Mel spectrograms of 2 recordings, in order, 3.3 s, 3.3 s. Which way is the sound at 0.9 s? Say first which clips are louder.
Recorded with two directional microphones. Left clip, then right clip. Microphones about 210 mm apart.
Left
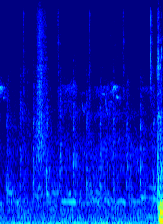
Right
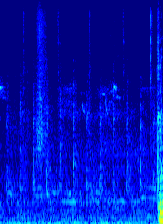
Left 2 dB; 50° left (ahead or behind).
